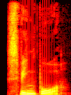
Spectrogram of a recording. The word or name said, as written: svingbor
